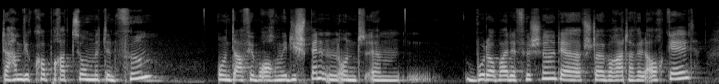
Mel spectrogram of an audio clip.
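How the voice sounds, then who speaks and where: A woman talks at a fairly quick pace, her intonation fairly even and her loudness very even. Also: medium pitch for a woman. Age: 30s. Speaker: acid attack survivor and beautician. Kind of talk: interview. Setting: in person. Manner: frequent hesitations (ähm, äh).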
